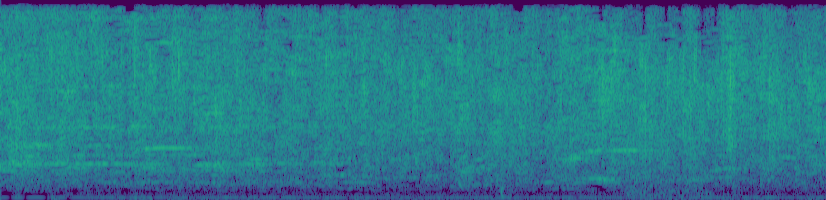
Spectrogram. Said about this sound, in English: I want you right now to clap your hands and go down clapping your hands. If you're able to sit down, sit. But if you want to stand, stand.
